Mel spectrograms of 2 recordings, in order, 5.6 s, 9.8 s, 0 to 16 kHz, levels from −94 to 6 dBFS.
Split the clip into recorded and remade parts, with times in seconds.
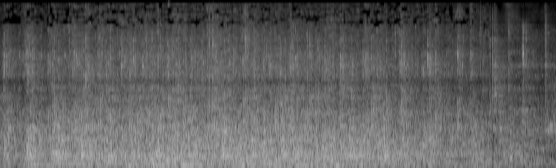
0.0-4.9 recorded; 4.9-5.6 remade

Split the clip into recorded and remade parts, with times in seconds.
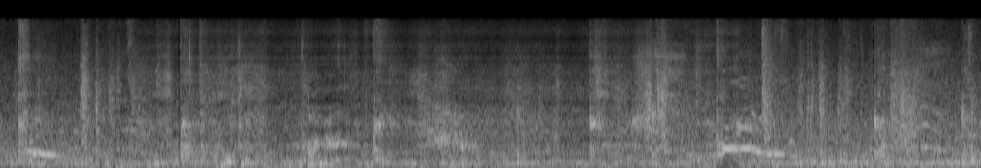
0.0-1.4 recorded; 1.4-6.5 remade; 6.5-6.9 recorded; 6.9-7.4 remade; 7.4-9.8 recorded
